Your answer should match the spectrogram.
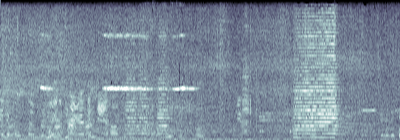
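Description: Busy street traffic: a steady low engine rumble, with a vehicle horn honking once for under a second about six seconds in.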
